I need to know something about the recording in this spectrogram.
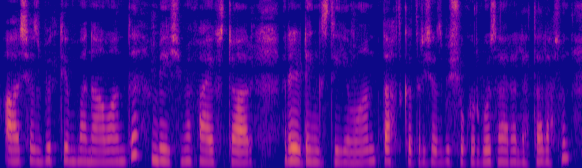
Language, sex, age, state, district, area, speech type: Kashmiri, female, 30-45, Jammu and Kashmir, Bandipora, rural, spontaneous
